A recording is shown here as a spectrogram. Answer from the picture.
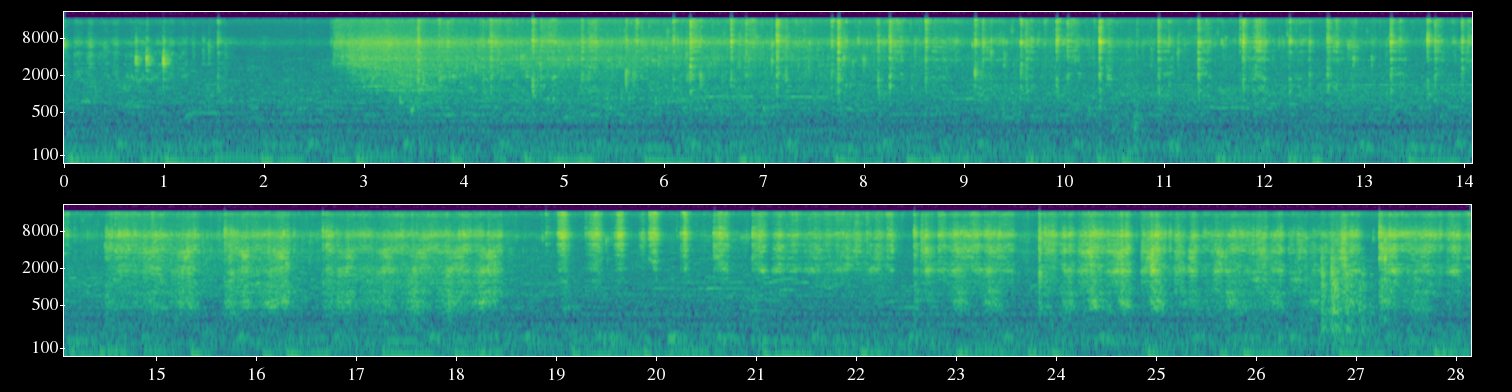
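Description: Beaten egg hitting hot oil in a metal wok and sizzling steadily from about three seconds in, with a utensil scraping and tapping against the wok.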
